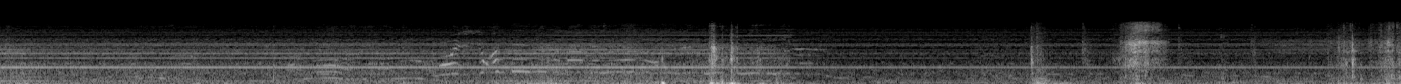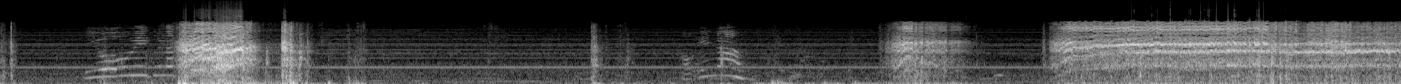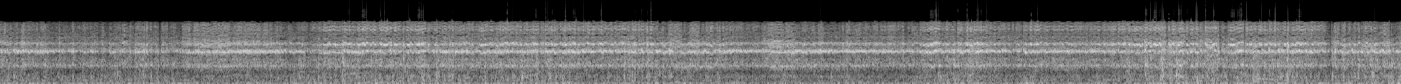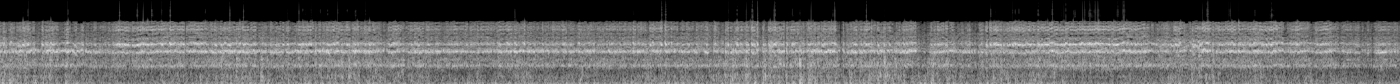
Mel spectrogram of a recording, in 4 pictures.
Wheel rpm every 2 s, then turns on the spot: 0, 0, 0, 0, 0, 10, 10, 60, 20, 0, 0, 30, 200, 220, 230, 230, 230, 230, 230, 230, 230, 230, 230, 240, 230, 220, 220, 230.
12-14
